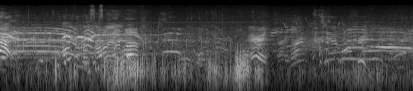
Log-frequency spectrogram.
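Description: A group of voices, many high-pitched, talking and calling out over one another; busiest and loudest in the first three seconds, thinner after.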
